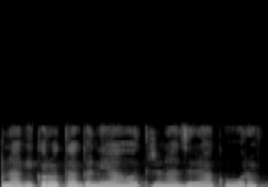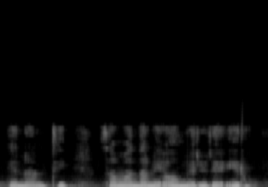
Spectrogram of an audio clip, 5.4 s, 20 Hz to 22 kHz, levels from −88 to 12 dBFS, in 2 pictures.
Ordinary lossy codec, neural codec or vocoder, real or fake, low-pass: AAC, 32 kbps; none; real; 7.2 kHz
